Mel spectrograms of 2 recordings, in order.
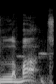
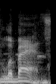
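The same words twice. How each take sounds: First: The name is pronounced in a fancy way. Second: The name is pronounced in a plain, ordinary way. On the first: Someone else said it this way. "you said Labatt's. You made it sound fancy" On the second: This is how most people say it. "everyone I've heard says Labatt's"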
